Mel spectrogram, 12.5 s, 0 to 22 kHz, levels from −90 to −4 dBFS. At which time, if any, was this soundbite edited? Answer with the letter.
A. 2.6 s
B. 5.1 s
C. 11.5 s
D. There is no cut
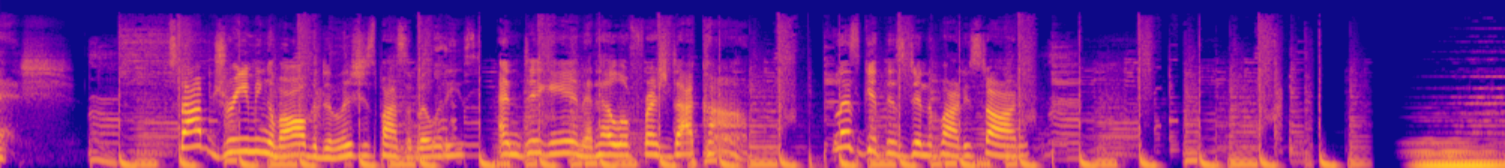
C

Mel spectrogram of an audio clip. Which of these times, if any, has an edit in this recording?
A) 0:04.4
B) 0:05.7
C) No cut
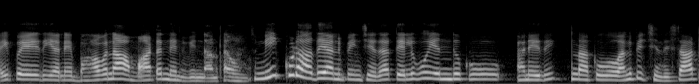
B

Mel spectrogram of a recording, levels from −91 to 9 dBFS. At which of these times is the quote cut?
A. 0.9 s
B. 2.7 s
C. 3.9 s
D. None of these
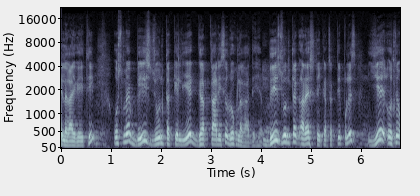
C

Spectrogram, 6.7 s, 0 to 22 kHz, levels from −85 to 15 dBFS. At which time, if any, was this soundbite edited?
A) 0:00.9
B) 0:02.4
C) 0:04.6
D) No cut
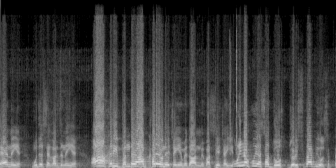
C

